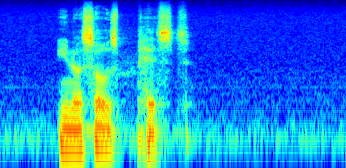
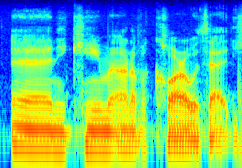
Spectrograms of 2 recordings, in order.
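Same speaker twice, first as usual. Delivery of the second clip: usual speaking voice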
